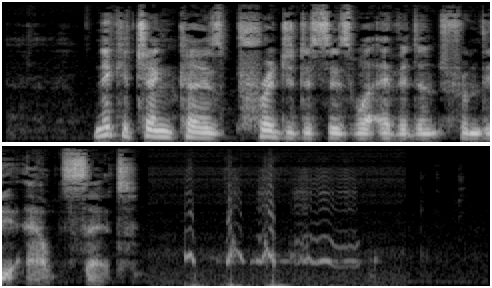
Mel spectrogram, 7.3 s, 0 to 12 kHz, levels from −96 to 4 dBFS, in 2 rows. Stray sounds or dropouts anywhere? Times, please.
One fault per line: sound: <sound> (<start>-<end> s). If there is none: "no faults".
sound: bark (5.0-6.6 s)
